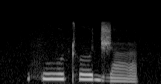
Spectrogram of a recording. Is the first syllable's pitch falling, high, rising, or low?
high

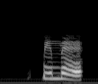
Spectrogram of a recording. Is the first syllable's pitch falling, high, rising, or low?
high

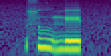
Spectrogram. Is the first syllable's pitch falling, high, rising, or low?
falling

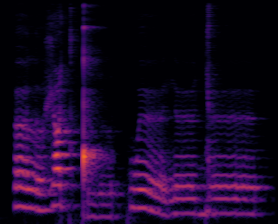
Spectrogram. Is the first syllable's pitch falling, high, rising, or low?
high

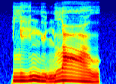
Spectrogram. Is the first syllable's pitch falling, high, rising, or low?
rising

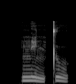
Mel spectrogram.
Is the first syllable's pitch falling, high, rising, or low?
falling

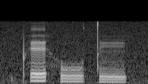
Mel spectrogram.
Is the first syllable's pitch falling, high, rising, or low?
high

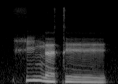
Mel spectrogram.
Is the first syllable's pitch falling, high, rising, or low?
high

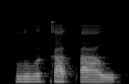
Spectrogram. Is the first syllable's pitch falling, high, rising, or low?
rising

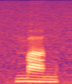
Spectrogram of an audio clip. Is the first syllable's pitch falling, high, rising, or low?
low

